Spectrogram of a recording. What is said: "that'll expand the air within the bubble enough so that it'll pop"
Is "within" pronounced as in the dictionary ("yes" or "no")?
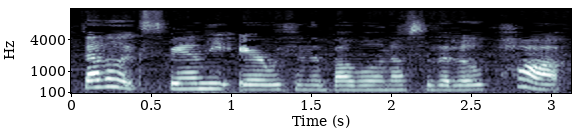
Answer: yes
